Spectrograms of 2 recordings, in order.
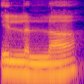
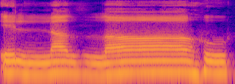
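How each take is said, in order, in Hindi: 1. शब्द के अंत में अंतिम 'u' स्वर नहीं है। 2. शब्द के अंत में अंतिम 'u' स्वर है। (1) "अमूमन जल्दी में हम लोग पढ़ते हैं" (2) "हु को भी पढ़ना है"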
